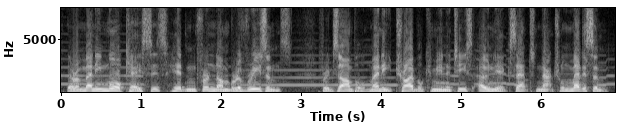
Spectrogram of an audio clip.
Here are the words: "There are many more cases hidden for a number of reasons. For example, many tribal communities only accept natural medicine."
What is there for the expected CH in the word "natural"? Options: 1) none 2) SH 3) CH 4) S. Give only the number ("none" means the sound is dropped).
3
